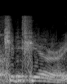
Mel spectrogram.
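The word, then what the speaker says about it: Kippure: Is that right? Kapur? Oh, no. What's that? Kapur. Here you go. There you go. That's the correct pronunciation.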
